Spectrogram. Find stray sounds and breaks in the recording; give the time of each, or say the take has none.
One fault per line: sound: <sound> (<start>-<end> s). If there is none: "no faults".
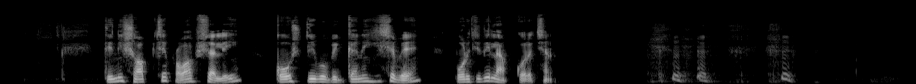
sound: laugh (6.5-8.0 s)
